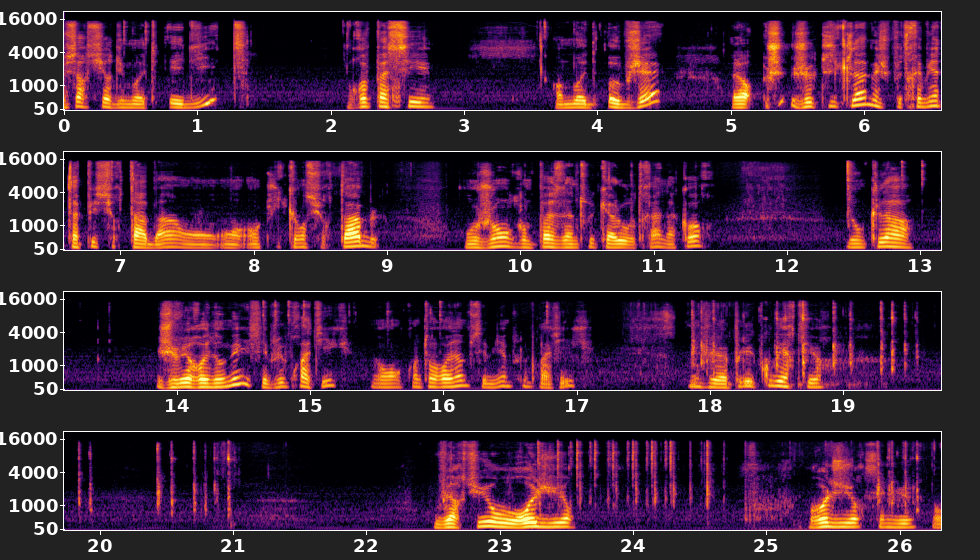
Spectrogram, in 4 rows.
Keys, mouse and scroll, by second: 0.4-3.6 drag, 9.4 Tab, 10.0 Tab, 10.4 Tab, 10.8 Tab, 12.8 click, 14.6 click, 14.8-18.0 drag, 23.4-24.3 typing.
